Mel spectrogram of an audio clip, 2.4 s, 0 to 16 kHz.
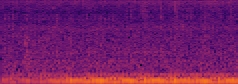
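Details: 2016 Subaru WRX STI after replacing a failed AEM 320 L/hr fuel pump, primed three times: steady, even low rumble with no stumble, knock or whine; smooth healthy run, fixed.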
